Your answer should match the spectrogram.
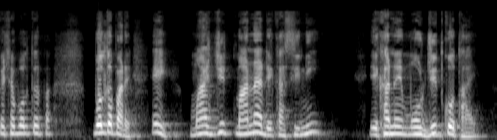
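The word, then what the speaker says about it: masjid: দোকানের বদলে দোকানের বদলে মসজিদের কথা বলেন মসজিদের কথা বলেন সেক্ষেত্রে মালয়েশিয়ান না মসজিদকে বলে মাসজিদ মাসজিদ উচ্চারণ বানানটা এরকম হবে এম এ এস জে আইডি মাসজিদ মানে এস কে ওরা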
